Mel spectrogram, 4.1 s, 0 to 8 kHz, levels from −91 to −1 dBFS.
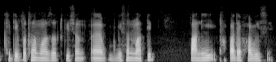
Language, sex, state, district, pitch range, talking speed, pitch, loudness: Assamese, male, Assam, Sonitpur, 100-110 Hz, 160 wpm, 105 Hz, -22 LUFS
